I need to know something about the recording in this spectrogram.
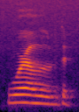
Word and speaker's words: world: just world all right that's not enough you need that extra sound of the dark L that will transition from the r to the L wh and then you bring the tongue up for the L so everything's kind of like Blended together whir then you bring the tongue up and you close it with a D World all right so basically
